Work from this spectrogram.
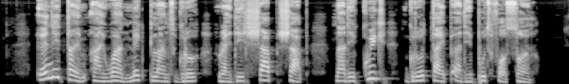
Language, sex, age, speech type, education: Nigerian Pidgin, male, 30-45, spontaneous, tertiary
